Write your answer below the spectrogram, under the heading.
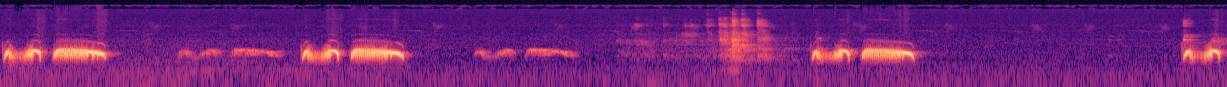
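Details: Decoy spotted dove in giọng thổ voice, calling to lure and provoke wild doves: loud three-part coo phrases repeated about every three to four seconds, each followed by softer low coos, with a brief rustle midway.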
